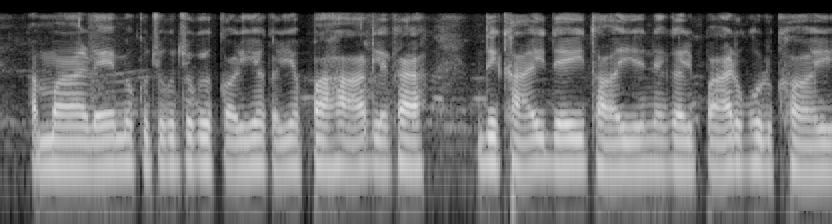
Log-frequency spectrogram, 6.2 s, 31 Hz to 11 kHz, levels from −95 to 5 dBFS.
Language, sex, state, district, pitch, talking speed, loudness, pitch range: Bajjika, male, Bihar, Vaishali, 140 Hz, 165 wpm, -17 LUFS, 135-145 Hz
